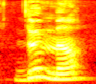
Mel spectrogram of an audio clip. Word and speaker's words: demain: Primeiro de tudo, em demain, a gente tem primeiro o som E, a letra E sozinha tem o som E, por isso eu digo demain, demain. E a segunda parte da palavra, a gente tem o som an, que é um som nasal, que a gente não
